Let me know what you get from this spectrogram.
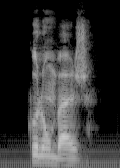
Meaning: half-timbering
- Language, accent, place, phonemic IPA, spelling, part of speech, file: French, France, Lyon, /kɔ.lɔ̃.baʒ/, colombage, noun, LL-Q150 (fra)-colombage.wav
